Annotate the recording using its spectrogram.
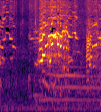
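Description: Gulls squawking in a short, loud burst of harsh calls about a second in, as the flock squabbles over food, over faint background music.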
